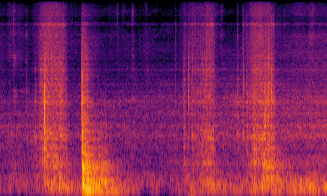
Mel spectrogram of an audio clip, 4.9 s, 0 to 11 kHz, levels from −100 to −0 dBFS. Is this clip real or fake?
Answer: fake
